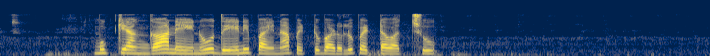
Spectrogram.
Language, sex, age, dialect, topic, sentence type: Telugu, male, 56-60, Telangana, banking, question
